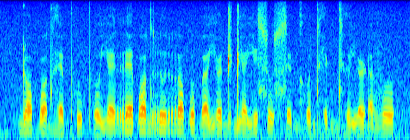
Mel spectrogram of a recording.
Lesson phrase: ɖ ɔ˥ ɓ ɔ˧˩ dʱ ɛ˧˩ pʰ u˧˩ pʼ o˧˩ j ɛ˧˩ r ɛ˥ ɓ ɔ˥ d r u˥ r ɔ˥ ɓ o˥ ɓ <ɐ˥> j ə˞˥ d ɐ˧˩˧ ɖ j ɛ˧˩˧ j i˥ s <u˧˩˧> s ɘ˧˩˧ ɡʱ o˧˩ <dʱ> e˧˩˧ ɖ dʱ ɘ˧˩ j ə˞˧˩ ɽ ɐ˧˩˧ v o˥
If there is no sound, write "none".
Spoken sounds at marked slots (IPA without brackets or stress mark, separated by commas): ɐ˧˩˧, u˧˩˧, dʱ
